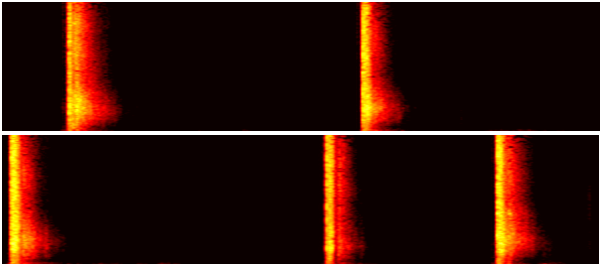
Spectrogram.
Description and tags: These are bangs I made from smashing a hammer on a roll of caps. I was going to use them to make explosions, but because they didn't work well for that, I decided to label them 'slaps' and I do think they sound like slaps, even if a bit stereotypical!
